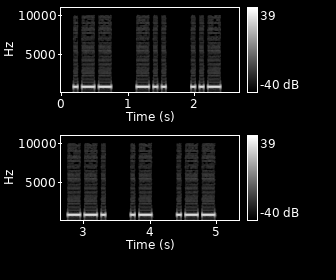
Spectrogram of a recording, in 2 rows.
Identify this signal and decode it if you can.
Morse code, heard as a keyed tone, about 19 wpm, 800 Hz. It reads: W D U G A W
